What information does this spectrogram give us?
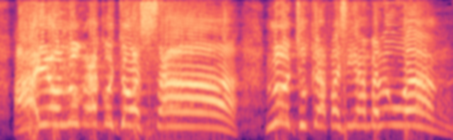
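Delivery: high, loud, slow badgering; pushy shout. Two pastors pressing the third to confess, loud high badgering. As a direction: drag the confession out of him.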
